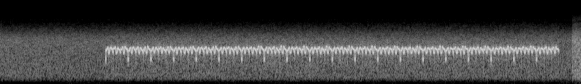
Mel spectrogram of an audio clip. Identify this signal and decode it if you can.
SSTV (slow-scan television), Martin M2, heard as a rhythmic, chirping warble, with radio hiss and a squelch burst at the end.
